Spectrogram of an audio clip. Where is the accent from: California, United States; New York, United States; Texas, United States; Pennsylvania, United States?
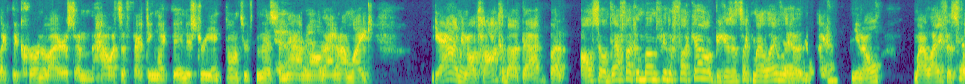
California, United States; growing up in California on the West Coast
